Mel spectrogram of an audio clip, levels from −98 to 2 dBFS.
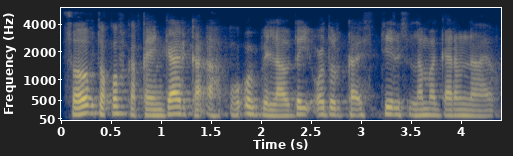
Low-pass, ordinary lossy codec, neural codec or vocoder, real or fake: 5.4 kHz; none; codec, 16 kHz, 2 kbps, X-Codec, WavLM features, trained on Multilingual LibriSpeech; fake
